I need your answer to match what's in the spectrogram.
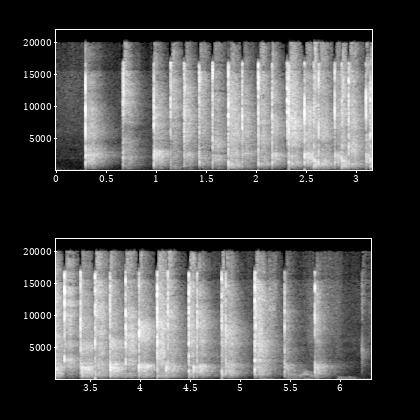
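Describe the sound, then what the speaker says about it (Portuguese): A church congregation claps together in a steady, loud rhythm of sharp hand strikes, sustained for several seconds after a brief quiet start, with a few voices mixed in. "Aplauda o Senhor."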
